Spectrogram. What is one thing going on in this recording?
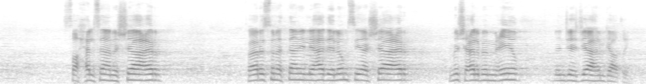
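A man recites into a microphone in a loud, chanting voice, heard through loudspeakers in a large echoing hall.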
